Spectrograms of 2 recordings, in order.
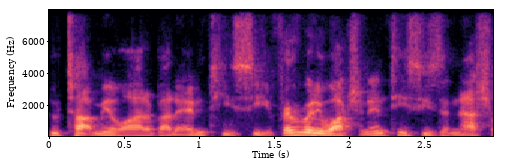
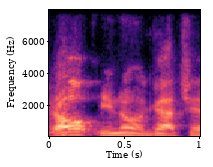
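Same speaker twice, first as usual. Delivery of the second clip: jovial teasing; 3 semitones higher, 8 dB louder than usual. Retold or imitated. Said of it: "it was kinda jovial".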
